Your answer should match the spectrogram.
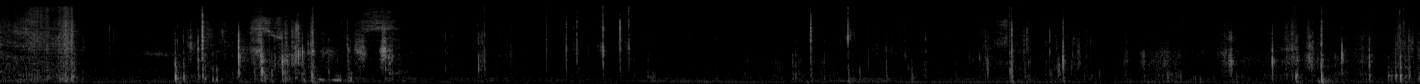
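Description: Black duct tape being ripped and pulled, then pressed along the edge of a clear plastic folder, with crinkling of the plastic sheet. The loudest rips come in the first few seconds, followed by scattered clicks and rustling as the tape is smoothed down.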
